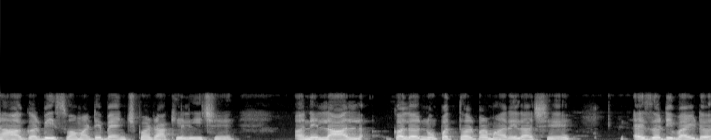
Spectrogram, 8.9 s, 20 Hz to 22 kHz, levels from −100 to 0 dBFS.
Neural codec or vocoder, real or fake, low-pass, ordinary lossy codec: vocoder, 44.1 kHz, 128 mel bands every 256 samples, BigVGAN v2; fake; 7.2 kHz; none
